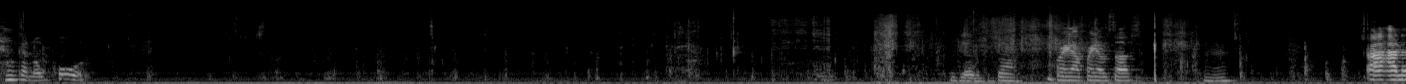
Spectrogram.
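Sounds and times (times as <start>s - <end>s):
low steady hum: 0.0s - 14.0s
person chewing close up: 0.9s - 10.6s, 11.4s - 14.0s.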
